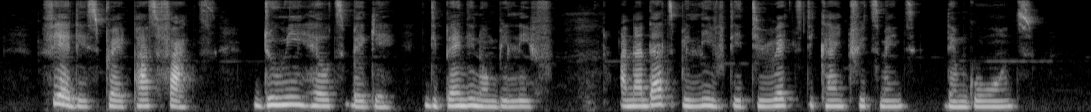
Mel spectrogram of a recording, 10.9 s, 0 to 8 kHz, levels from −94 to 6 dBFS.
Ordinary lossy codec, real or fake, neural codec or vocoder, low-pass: none; real; none; none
